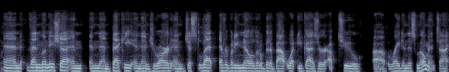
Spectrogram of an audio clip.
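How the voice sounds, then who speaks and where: A man hosting a casual video call discussion after a table read, rambling and halting as he talks. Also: mid-range voice. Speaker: host and writer of a table read. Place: remote group video call.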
